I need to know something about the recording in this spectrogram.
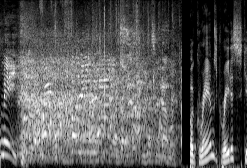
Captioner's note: audience laughing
